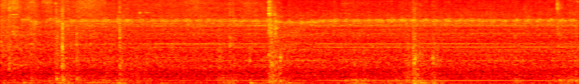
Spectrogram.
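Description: Mercedes-Benz Econic bin lorry's engine running steadily, with a few short knocks and clatters scattered over it.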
